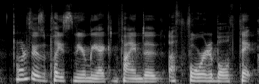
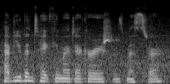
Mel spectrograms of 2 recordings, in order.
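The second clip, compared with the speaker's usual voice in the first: low, quick mock interrogation; mock stern scolding; 4 semitones lower, faster than usual. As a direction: drop the pitch and playfully scold. Repeats the accusation as mock scolding.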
